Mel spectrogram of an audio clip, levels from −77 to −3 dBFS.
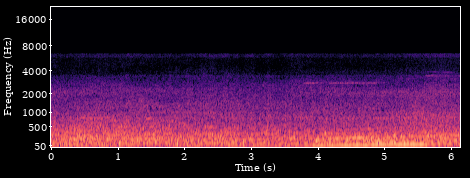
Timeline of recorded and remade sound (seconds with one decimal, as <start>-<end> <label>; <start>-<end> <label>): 0.0-6.1 recorded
